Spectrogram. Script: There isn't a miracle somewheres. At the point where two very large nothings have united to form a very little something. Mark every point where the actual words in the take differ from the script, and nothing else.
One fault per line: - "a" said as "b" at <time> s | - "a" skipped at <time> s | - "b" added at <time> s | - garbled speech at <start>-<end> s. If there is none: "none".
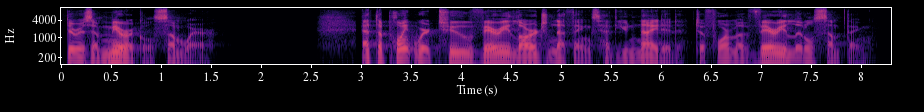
- "isn't" said as "is" at 0.2 s
- "somewheres" said as "somewhere" at 0.9 s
